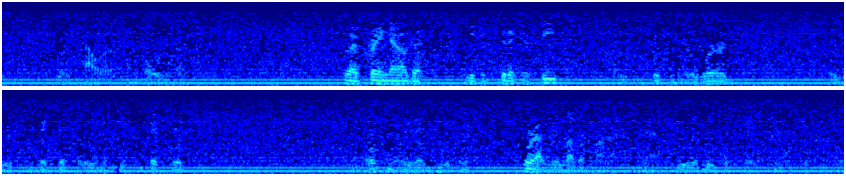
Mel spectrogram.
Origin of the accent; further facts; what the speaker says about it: Virginia Beach, Virginia, United States; And we grew up together in Virginia Beach, so I had the privilege of going to middle school, high school, and college with my friend Travis.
